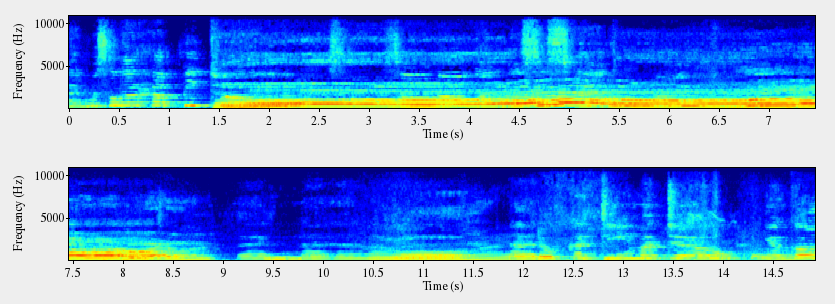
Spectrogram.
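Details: Dog howling in long wavering phrases that rise and fall in pitch over several seconds, pausing, then resuming with shorter, broken howls.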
